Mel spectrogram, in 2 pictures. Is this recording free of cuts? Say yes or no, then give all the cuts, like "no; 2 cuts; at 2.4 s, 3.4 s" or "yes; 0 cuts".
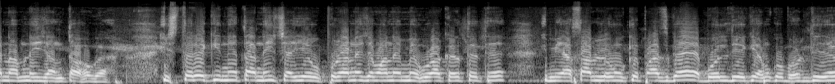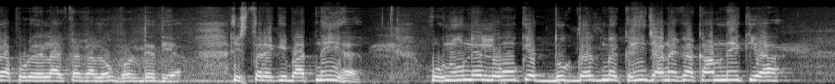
yes; 0 cuts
